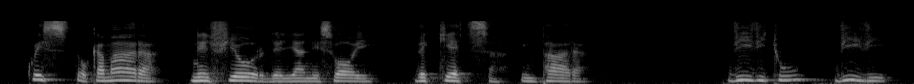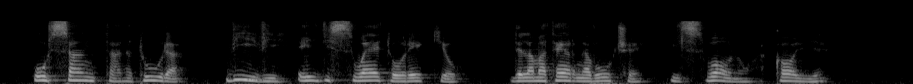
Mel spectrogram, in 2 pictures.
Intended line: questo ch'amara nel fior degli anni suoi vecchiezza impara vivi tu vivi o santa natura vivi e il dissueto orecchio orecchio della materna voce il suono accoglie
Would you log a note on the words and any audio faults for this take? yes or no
yes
